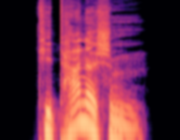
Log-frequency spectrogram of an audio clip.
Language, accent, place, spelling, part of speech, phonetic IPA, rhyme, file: German, Germany, Berlin, titanischem, adjective, [tiˈtaːnɪʃm̩], -aːnɪʃm̩, De-titanischem.ogg
- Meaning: strong dative masculine/neuter singular of titanisch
